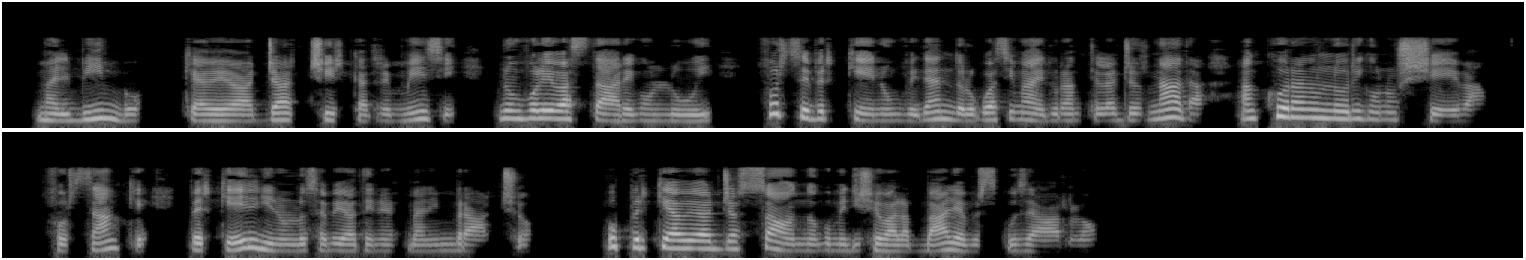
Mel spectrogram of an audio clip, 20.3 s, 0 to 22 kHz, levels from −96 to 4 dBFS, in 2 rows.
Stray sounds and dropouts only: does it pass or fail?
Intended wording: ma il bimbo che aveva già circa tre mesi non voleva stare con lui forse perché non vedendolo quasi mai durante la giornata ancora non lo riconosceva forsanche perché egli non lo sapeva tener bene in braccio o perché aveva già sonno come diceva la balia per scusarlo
pass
